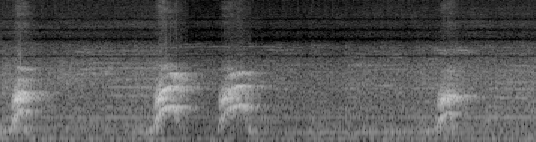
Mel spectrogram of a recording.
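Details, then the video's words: Playful Chihuahua x Brussels Griffon designer pups yipping: four brief squeaky barks that drop in pitch, irregularly spaced about a second apart, the middle pair coming quickly one after the other, with faint steady background hum. "Tiny Chihuahua x Brussels Griffon designer pups playing"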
